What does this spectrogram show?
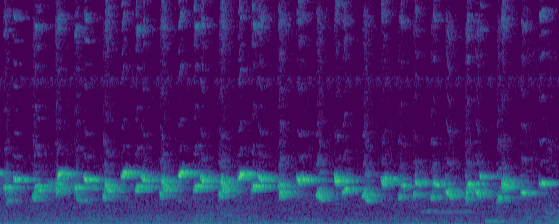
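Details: A sooty-headed bulbul delivers its long kongslet-style song, a rolling stream of short liquid whistles alternating up and down in pitch without pause. A few soft low tones appear near the end.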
